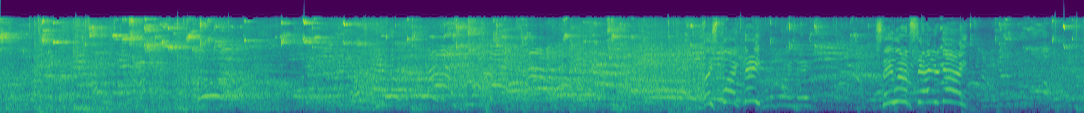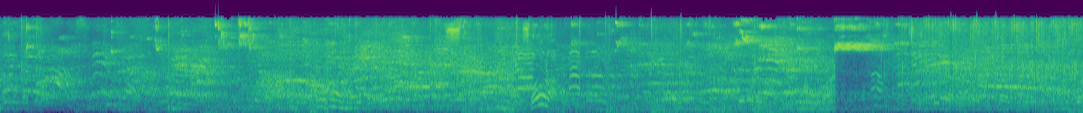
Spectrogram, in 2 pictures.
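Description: Gym sound of a youth basketball game: a basketball dribbling and bouncing on the hardwood floor, sneakers squeaking, and players and spectators calling out, all echoing in the large hall. A run of short squeaks stands out a little before the middle.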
